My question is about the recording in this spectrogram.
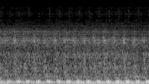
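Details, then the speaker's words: Vikrant V15 motorcycle after repair for a bad engine noise: steady even idle around ten firing pulses a second, no clatter or misses; noise gone. "कोई भी आवाज़ नहीं है भाई के अंदर"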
